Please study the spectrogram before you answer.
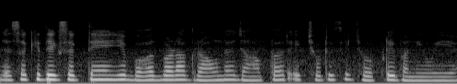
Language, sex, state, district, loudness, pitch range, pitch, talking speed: Hindi, female, Uttar Pradesh, Varanasi, -24 LUFS, 195-215 Hz, 210 Hz, 235 wpm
